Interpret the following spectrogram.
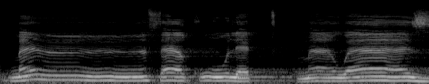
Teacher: Huruf tha sudah persiapan ke huruf tha, maka langsung tha itu kan di sini ujung lidah menyentuh ujung lidah menyentuh ujung gigi seri atas ya. Nah, lidahnya dikeluarkan sedikit begitu ayah bunda ya. Nah, lidahnya sudah di situ.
